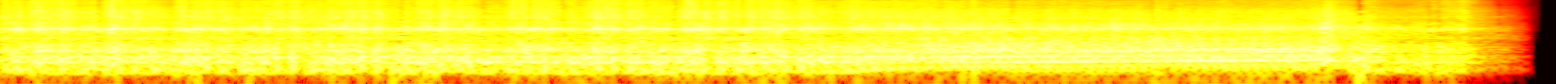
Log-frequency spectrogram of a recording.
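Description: Car engine running loudly after starting, with a steady high whine over it, picking up slightly about five seconds in before fading out near the end.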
